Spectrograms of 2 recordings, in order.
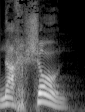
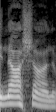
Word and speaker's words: Nahshon: In Hebrew, you would say it Nachshon. We would say Nahshon if we just pronounce it in English.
